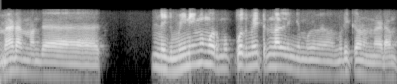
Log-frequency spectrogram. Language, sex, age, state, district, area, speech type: Tamil, male, 45-60, Tamil Nadu, Coimbatore, rural, conversation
